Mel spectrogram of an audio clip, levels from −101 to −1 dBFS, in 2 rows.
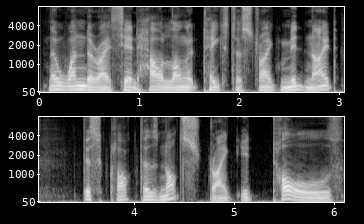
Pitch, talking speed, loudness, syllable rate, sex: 105 Hz, 175 wpm, -17 LUFS, 4.4 syllables/s, male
